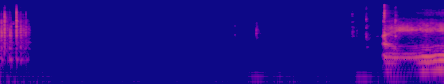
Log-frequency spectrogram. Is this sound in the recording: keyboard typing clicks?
yes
